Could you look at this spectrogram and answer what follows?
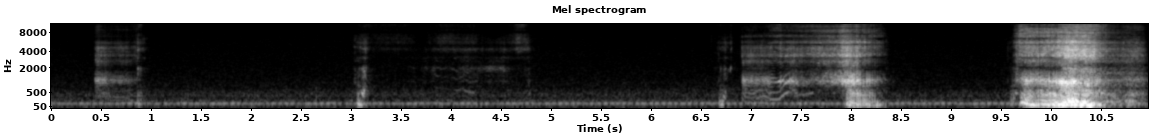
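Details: Quiet breathing followed by a few louder, rough snoring breaths over a steady low room hum; snoring.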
